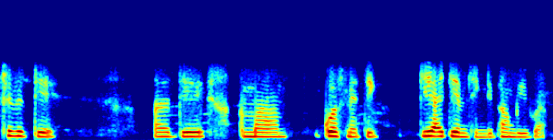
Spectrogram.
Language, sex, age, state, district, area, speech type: Manipuri, female, 18-30, Manipur, Churachandpur, rural, conversation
